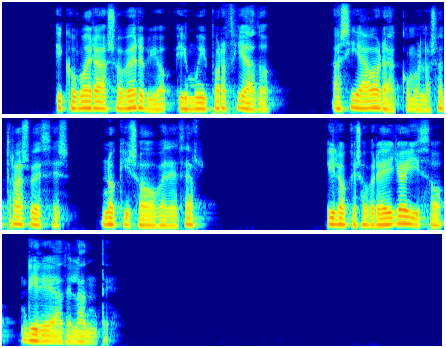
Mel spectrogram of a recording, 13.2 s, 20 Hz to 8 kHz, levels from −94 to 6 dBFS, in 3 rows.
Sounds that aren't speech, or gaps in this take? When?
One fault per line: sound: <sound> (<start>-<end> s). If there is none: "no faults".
no faults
